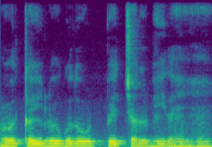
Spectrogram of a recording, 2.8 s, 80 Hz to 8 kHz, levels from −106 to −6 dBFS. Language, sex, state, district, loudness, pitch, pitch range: Hindi, male, Uttar Pradesh, Jalaun, -15 LUFS, 135 Hz, 130-140 Hz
